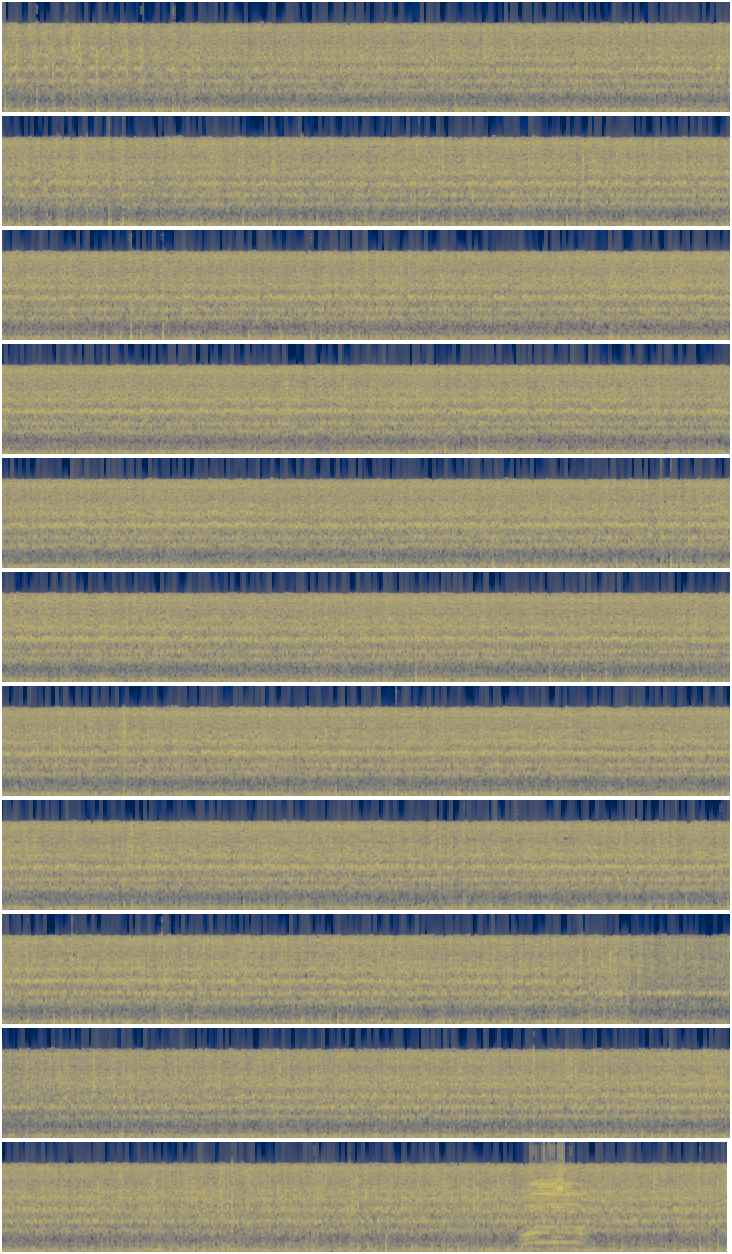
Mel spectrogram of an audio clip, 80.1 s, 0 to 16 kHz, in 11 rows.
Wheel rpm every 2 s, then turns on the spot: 190, 190, 190, 190, 170, 190, 190, 190, 190, 190, 200, 200, 200, 200, 200, 200, 200, 200, 200, 200, 200, 200, 200, 200, 200, 200, 200, 200, 190, 190, 190, 180, 120, 170, 180, 180, 180, 170, 180, 180.
none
